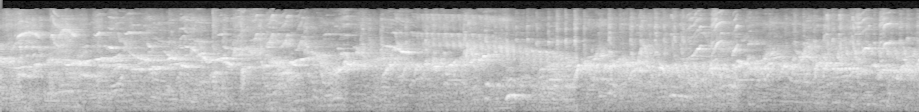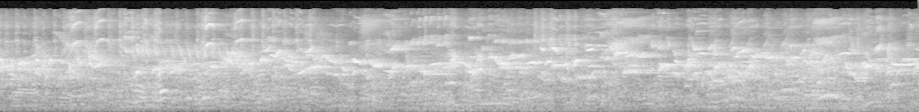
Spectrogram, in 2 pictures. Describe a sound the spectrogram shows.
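A songbird sings loudly and continuously, with rapid, shrill chirps and whistles.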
